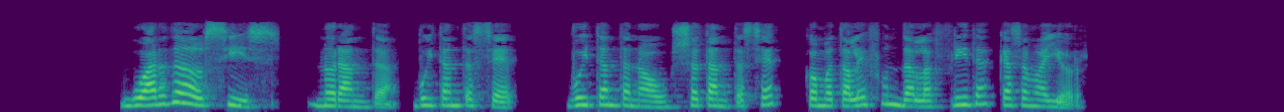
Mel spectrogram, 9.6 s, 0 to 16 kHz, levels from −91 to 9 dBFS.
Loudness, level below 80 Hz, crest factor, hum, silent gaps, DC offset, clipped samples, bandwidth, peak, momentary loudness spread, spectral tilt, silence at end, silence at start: -22 LUFS; -68 dBFS; 20 dB; none; 2.12-2.31 s, 3.02-3.11 s, 3.92-4.26 s, 5.88-6.05 s; under 0.1%; under 0.1%; 7.8 kHz; -2 dBFS; 10 LU; -4.5 dB/octave; 1.5 s; 0.9 s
